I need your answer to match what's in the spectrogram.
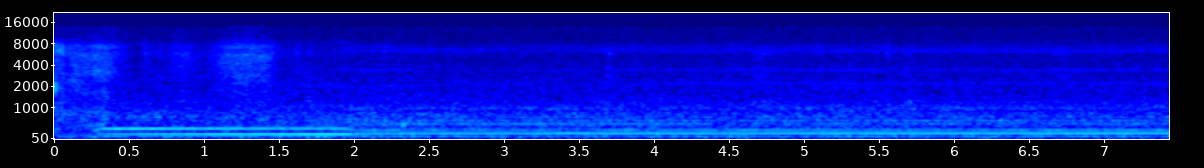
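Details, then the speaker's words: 1936 FADA Motoset car radio for Ford vehicles, running on 6 volts (works positive or negative ground), just switched on: soft, steady vibrator hum settling to an even tone as the tubes warm up; normal vibrator supply operation. "The vibrator's already humming as the tubes warm up."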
